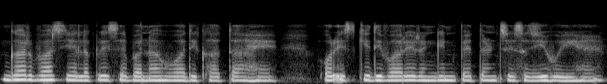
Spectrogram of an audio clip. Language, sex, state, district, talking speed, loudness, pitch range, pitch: Hindi, female, Arunachal Pradesh, Lower Dibang Valley, 180 wpm, -15 LUFS, 180-195 Hz, 185 Hz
